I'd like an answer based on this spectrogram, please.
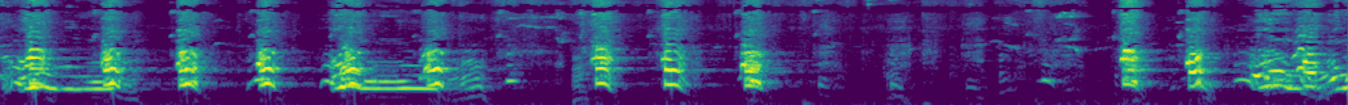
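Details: Five Redbone Coonhounds bark at a chipmunk up an oak tree; rapid runs of barks, roughly two per second, with brief bayed notes mixed in, a lull midway, then a renewed burst.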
